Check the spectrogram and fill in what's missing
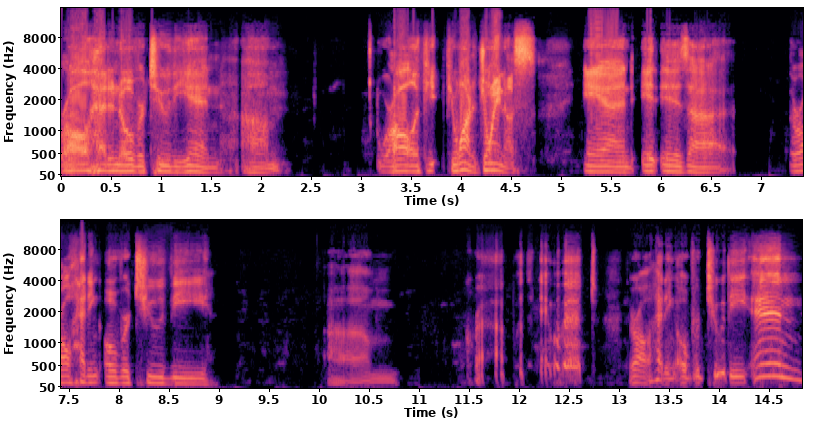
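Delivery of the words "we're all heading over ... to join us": rough dwarf voice, louder. Voicing a mourning dwarven family member inviting everyone to the inn: rough dwarven voice. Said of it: "you hear this rough kind of voice go".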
